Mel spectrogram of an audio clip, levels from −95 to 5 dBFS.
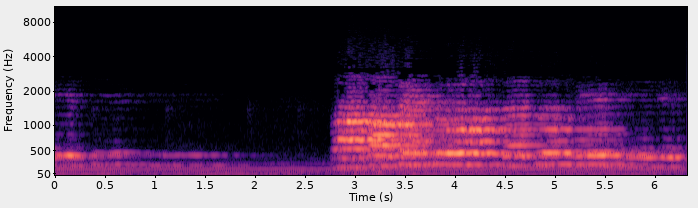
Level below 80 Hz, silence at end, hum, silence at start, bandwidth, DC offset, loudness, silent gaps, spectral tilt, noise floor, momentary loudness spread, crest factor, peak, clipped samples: -58 dBFS; 0 s; 50 Hz at -65 dBFS; 0 s; 2.9 kHz; under 0.1%; -24 LUFS; none; -10.5 dB/octave; -54 dBFS; 14 LU; 16 dB; -10 dBFS; under 0.1%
